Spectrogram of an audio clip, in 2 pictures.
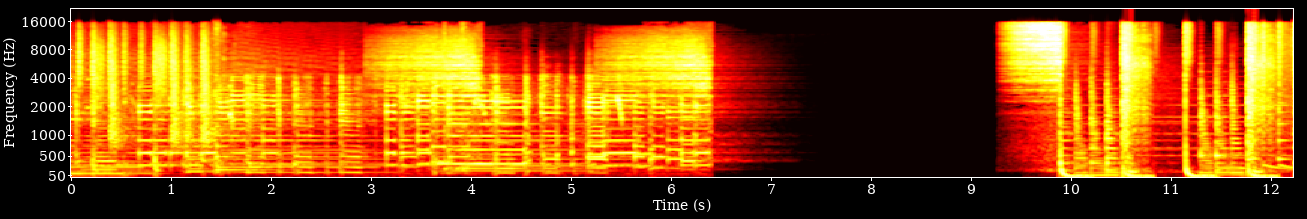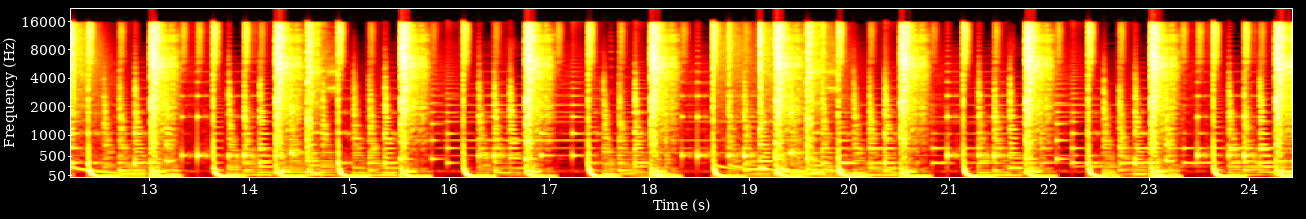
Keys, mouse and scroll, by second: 0.1-10.0 middle drag, 1.1 Tab, 7.6 KP_Enter, 8.0 ctrl+a, 10.0-12.5 drag, 11.3 g, 12.7-14.1 middle drag, 13.2 r, 14.1 click, 14.4 g, 15.4 click, 15.8 s, 17.3 click, 17.4-18.1 scroll up 2, 17.6-20.9 shift+middle drag, 20.1 r, 20.9 click, 21.2 g, 22.3 click, 22.4 scroll down 1, 23.4-23.8 scroll down 1.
